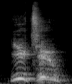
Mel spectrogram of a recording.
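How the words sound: It is said in a put-on butch woman's voice.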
